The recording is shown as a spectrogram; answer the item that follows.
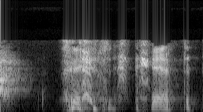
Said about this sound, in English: Who let the dogs in?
